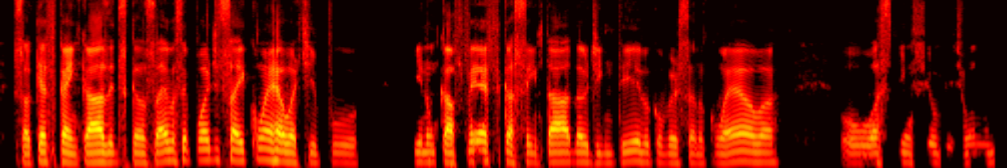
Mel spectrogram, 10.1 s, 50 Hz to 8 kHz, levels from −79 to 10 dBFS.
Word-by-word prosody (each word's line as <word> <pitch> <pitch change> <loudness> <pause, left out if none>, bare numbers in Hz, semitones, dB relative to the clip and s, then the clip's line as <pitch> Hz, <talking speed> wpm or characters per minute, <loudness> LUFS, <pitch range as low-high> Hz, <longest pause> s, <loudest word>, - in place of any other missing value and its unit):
só 115 - +1
quer 130 - +3
ficar 130 0 +3
em 115 - 0
casa 125 +1 +6
e - - -10
descansar 120 +1 +1
e - - +1
você 140 +2 -2
pode 150 +1 -3
sair 135 -1 +3
com 155 +4 -6
ela 130 -4 +5
tipo, 120 -1 -12 0.5
ir 125 - -6
num 125 0 -6
café, 135 +3 +2
ficar - - -2
sentada 125 +2 +1
o 125 - -4
dia 120 0 -8
inteiro 125 +3 -7
conversando 115 -1 -8
com 115 -1 -6
ela, 125 -1 -1 0.6
ou 115 0 -7
assistir 120 +2 -9
um 115 - -12
filme 120 0 -14 0.2
junto. 120 +1 -17
125 Hz, 180 wpm, -22 LUFS, 115-130 Hz, 0.6 s, casa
